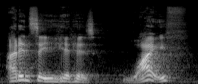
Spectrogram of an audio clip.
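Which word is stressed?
wife. The word "wife" is stressed.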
